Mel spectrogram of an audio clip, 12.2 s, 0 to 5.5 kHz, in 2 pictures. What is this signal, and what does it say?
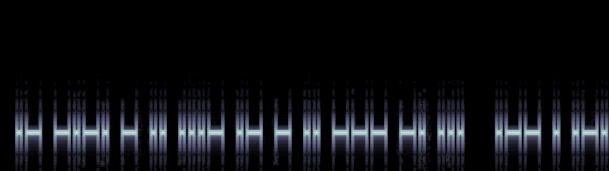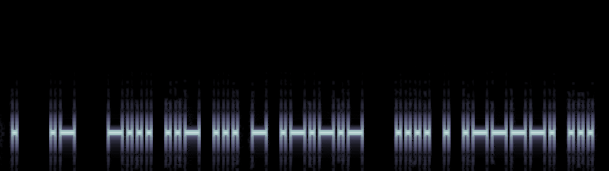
Morse code, heard as a keyed tone, about 25 wpm, 600 Hz. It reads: ACTIVATIONS WERE A BUST. HE'S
